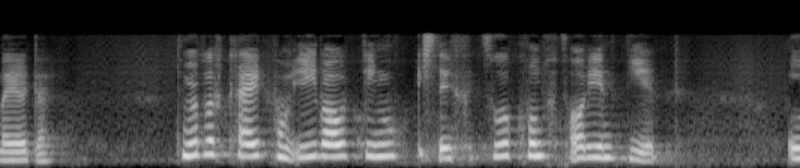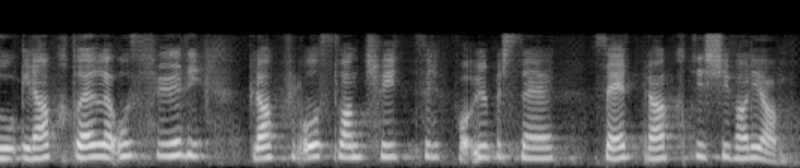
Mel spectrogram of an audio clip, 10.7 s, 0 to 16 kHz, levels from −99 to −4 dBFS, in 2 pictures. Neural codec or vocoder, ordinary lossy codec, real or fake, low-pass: codec, 16 kHz, 1 kbps, FunCodec, trained on Chinese and English, 50 frames a second; none; fake; 7.2 kHz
